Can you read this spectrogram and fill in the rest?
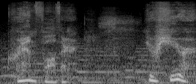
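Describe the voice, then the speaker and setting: A man voicing an earnest young heir of a desert temple in a video game, speaking in solemn, measured declamation. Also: fairly high pitch, big pitch swings. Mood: calm resolve. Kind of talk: dramatic video game voice acting. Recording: game audio under loud music.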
